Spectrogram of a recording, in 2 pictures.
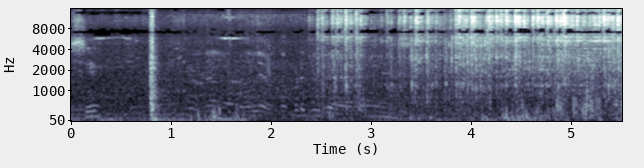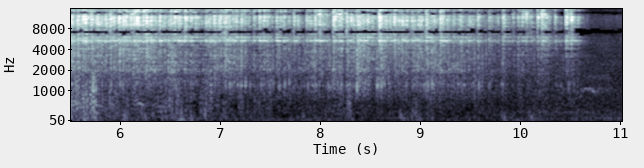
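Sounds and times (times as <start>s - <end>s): shopping trolley rattling on paving: 2.2s - 10.9s.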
